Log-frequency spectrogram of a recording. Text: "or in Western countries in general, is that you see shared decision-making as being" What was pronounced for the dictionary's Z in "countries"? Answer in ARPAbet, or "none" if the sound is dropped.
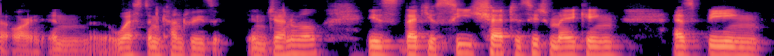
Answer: Z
